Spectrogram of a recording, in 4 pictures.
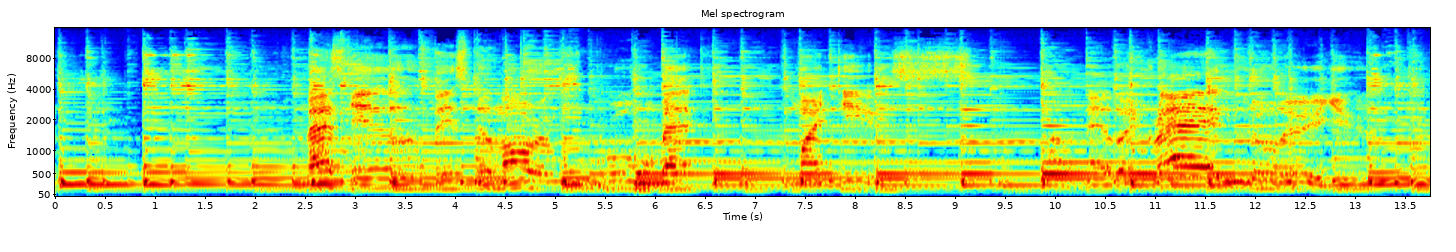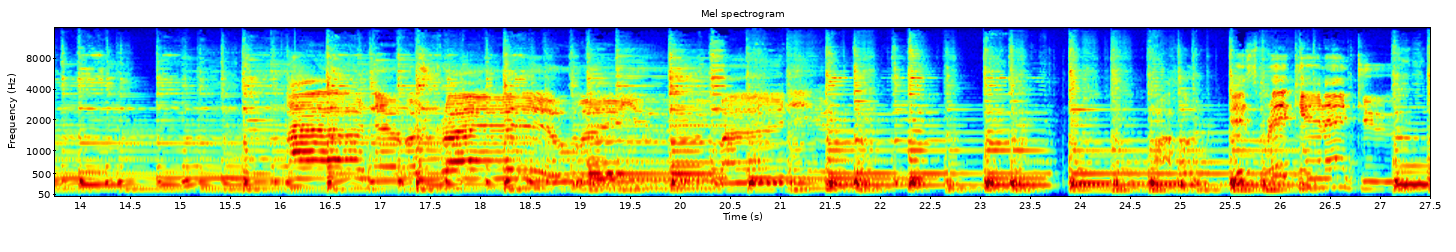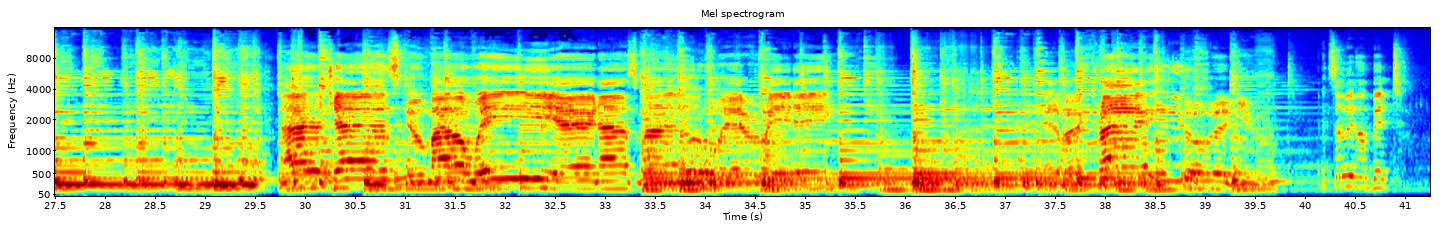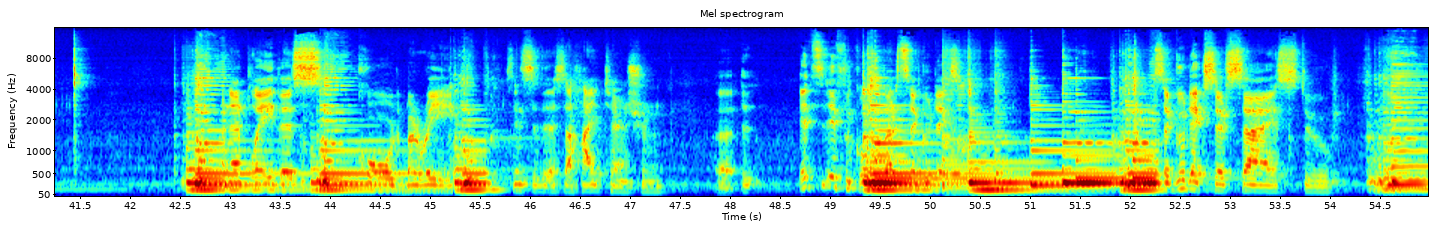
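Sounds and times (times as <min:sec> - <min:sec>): acoustic guitar strumming: 0:00.0 - 0:41.8, 0:42.4 - 0:46.7, 0:48.8 - 0:53.6, 0:54.3 - 0:54.9.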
